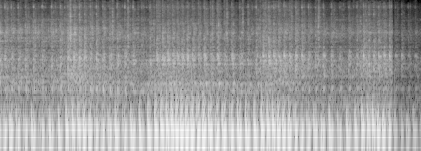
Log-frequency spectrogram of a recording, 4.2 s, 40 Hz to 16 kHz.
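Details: TVS Ntorq 125 fuel-injected scooter engine: fast, even clatter over a thumping idle; loose timing chain.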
